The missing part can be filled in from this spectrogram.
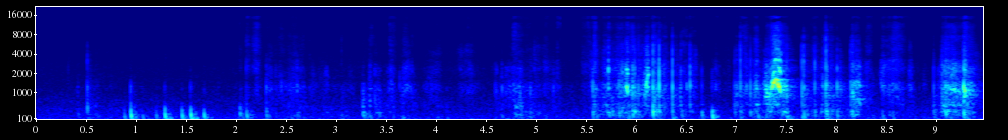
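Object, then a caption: Zippered polyester fabric pencil case. A small, closed, red zippered polyester fabric pencil case with a round basketball patch on the front is held in both hands and tapped and scratched with long fingernails and fingertips. Soft, dry taps come first, separated by quiet gaps. Denser, brighter scratching and rustling bursts follow over the second half.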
